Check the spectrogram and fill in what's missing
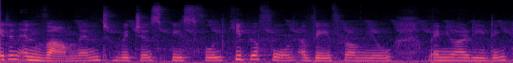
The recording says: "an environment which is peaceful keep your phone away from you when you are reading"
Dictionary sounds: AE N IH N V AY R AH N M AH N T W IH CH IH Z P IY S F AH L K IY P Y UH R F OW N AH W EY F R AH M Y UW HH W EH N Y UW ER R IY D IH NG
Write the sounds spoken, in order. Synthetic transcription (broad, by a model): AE N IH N V AY AH M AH N T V IH CH IH Z P IY S F AH L K IY P Y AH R F OW N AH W EY F R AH M Y UW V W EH N Y UW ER R IY D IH NG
